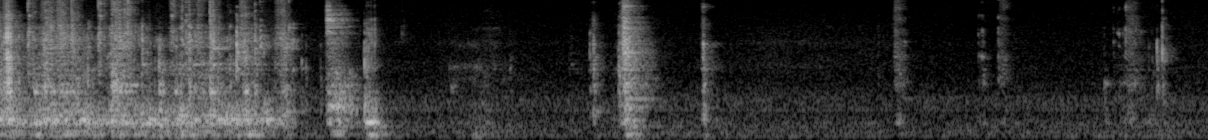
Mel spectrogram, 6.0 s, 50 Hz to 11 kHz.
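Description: Chandler CM-591 hand-operated button sewing machine running through its stitch cycle, a dense rapid clatter that stops about a second and a half in as the button is finished. A few scattered clicks follow.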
